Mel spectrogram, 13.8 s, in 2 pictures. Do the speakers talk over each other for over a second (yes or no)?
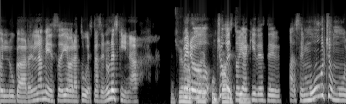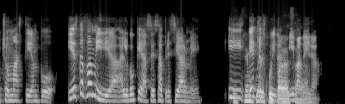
yes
